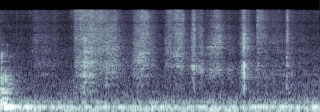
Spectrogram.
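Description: Faint rustling and scratching of paper being picked at by hand, peeled from where it is stuck, with a light click near the end.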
